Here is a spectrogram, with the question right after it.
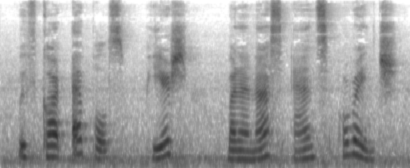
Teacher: The second one we have list, rising, rising, rising, and then falling. Intonation falls on the last item to show that the list is finished.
